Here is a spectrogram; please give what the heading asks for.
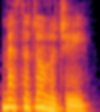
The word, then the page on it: methodology: British English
